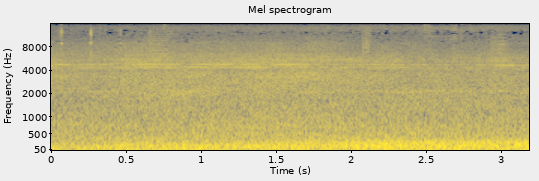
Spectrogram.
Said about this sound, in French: le Fléchette 3000, l'avion supersonique d'Igens Bond, file à toute vitesse à travers les nuages, direction le Grand Nord.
